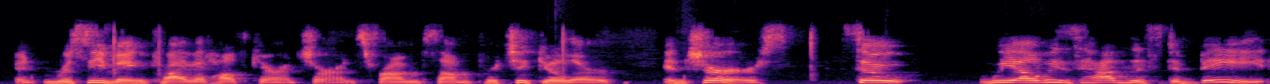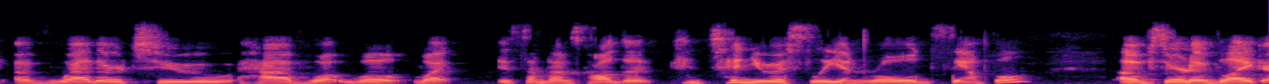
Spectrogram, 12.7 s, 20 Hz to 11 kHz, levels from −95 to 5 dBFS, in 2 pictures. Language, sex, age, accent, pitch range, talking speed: English, female, 30-49, American, 175-235 Hz, 155 wpm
